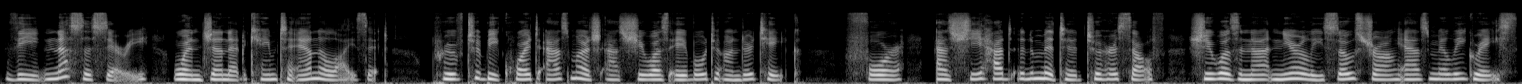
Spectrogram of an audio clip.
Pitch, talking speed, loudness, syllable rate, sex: 235 Hz, 140 wpm, -17 LUFS, 4.2 syllables/s, female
